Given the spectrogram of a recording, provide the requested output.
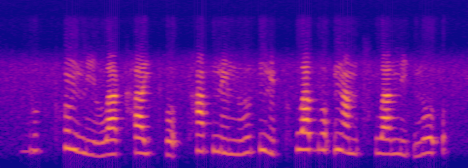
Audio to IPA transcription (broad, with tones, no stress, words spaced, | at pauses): bu˦k̚ t̪ʰɔ̃˥˧ŋn̪i˨˩ lwa˧kʰa˧jt̪ʰo˨ʔ t̪ʰã˦p̚n̪ẽ˧mlu˦t̚ ŋẽ˨t̚kʰwa˦bo˦ʔ ŋã˧mt͡sʰwa˧n̪i˨ʔ n̪o˦ʔ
